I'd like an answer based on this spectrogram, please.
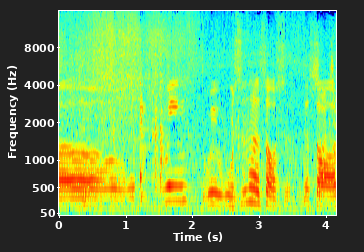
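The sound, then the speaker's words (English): Leeks sizzle as they sauté in oil in a pan, a steady frying hiss that runs under people talking. “Saute. What is saute? Saute is the way you're cooking the vegetables.”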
